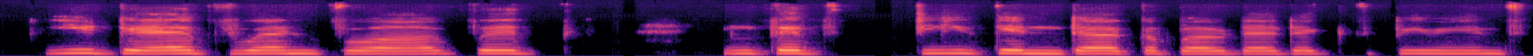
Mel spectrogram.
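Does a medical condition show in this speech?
Yes: speech disability; lines repeated aloud by a helper after each phrase.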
